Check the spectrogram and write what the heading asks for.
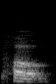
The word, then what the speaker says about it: po: like punching your stomach oh so you also want to lose that h right there the subtle h po okay so it's so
